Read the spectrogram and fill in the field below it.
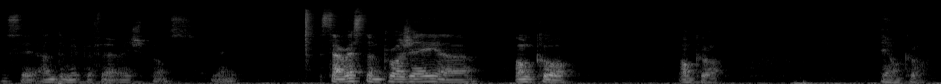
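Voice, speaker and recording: A man's medium-pitched, somewhat breathy voice at a very slow pace, with long, frequent pauses, ordinary pitch variation and audible room echo. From England, Northamptonshire. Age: 60s. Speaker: singer-songwriter and guitarist. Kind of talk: interview answers. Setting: garage. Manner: halting, many hesitations.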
